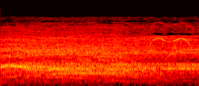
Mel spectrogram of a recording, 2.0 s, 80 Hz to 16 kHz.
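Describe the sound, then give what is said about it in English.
A large crowd of about 20,000 people cheering at a gathering, a dense, steady roar of many voices that holds at an even level throughout without pause. “Well, there's a lot of you here. In fact, this has got to be about 20,000 people, probably our biggest crowd ever.”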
